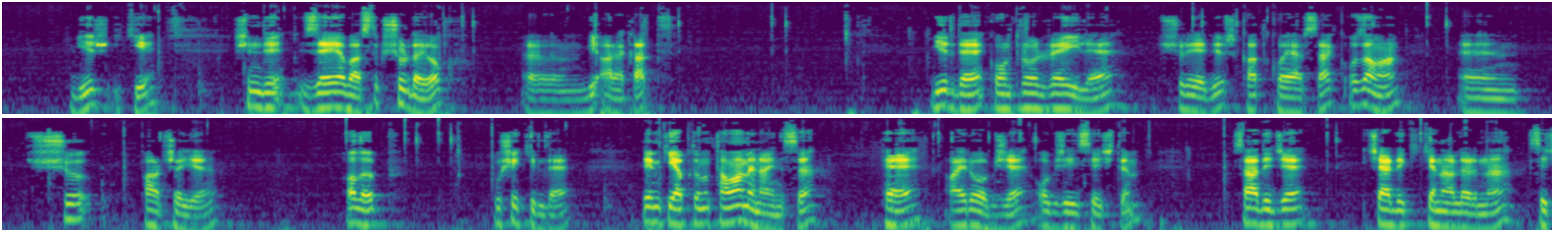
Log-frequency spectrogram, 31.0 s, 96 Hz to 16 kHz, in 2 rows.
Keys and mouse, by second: 1.4 middle click, 2.6 z, 4.0 ctrl+r, 6.1 ctrl+r, 8.2 z, 8.9 z, 9.8 ctrl+r, 15.4-16.5 middle drag, 18.8-20.2 drag, 20.2 middle click, 20.5 middle click, 21.6-23.2 drag, 24.1-25.2 drag, 24.1 p, 25.2 Tab, 25.9 Tab, 27.0 a, 29.5 middle click, 30.4 middle click.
